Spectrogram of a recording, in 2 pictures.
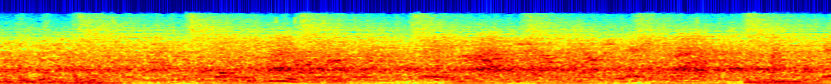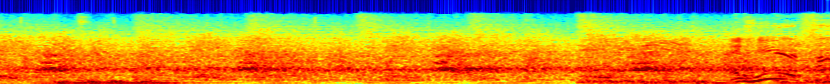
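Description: Football stadium crowd roaring during a red zone defensive stand in a Michigan game, a dense, steady wall of cheering and shouting that holds loud for the full stretch.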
